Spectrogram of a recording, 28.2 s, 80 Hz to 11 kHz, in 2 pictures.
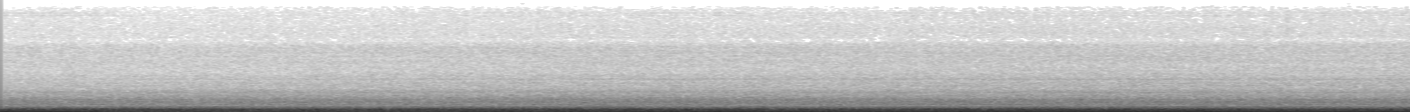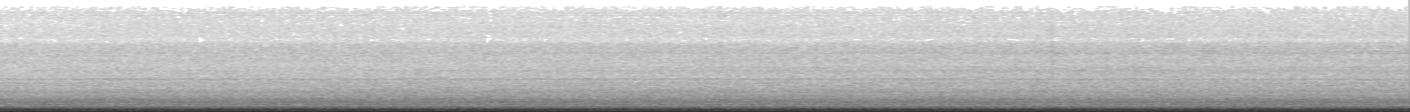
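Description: Cabin drone of a Bombardier Dash 8 Q400 turboprop in its climb, from its two Pratt & Whitney Canada PW150A engines and six-blade propellers: a steady low hum with a strong deep tone. The drone dips slightly about a second in, then slowly builds again.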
